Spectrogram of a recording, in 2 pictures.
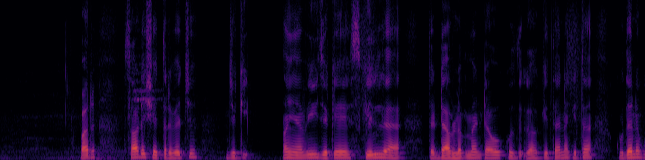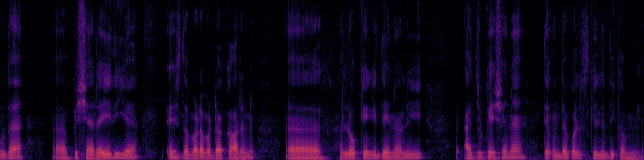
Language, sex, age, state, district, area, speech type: Dogri, male, 45-60, Jammu and Kashmir, Udhampur, rural, spontaneous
